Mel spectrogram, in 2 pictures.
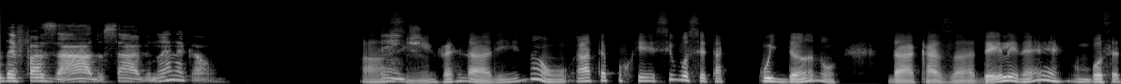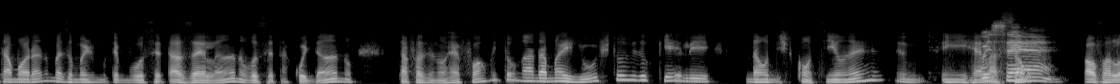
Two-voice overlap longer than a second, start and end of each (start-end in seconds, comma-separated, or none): none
